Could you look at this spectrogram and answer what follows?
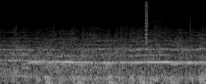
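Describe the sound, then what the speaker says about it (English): Hockey fans cheering as the Panthers take the ice before a standing-room-only crowd, a dense, sustained roar of voices with a steady tone running underneath. "And the fans are rallying behind the Panthers, a standing room only crowd."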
